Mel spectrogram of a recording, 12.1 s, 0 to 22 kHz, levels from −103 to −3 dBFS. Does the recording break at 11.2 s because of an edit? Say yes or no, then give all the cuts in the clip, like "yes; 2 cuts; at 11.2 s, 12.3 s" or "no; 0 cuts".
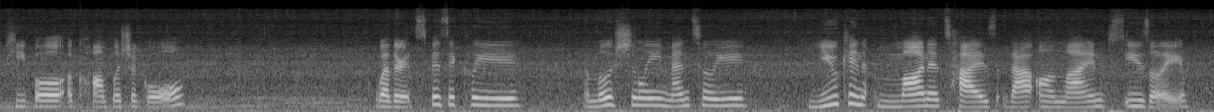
yes; 2 cuts; at 3.7 s, 11.2 s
